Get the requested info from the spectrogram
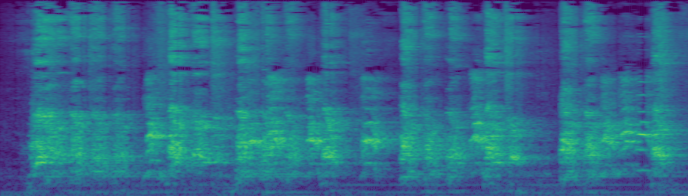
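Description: French Bulldog barking in a run of repeated, drawn-out barks with short pauses between them.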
